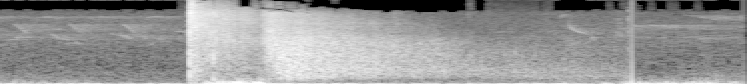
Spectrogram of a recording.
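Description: A rifle shot cracks loudly and echoes away.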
